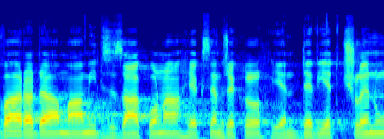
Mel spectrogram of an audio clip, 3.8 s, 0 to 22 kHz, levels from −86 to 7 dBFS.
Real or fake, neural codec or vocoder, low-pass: real; none; 14.4 kHz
